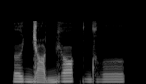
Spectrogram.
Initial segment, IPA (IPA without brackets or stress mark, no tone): ə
